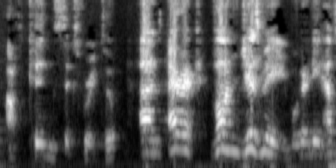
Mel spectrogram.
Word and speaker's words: Djismie: and Erik von Djismie. We're going to need help spelling this one. Twitter. That's Erik with a K, V-A-N, D-J-I-S-M-I-E, and the D is silent.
